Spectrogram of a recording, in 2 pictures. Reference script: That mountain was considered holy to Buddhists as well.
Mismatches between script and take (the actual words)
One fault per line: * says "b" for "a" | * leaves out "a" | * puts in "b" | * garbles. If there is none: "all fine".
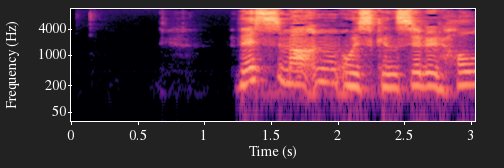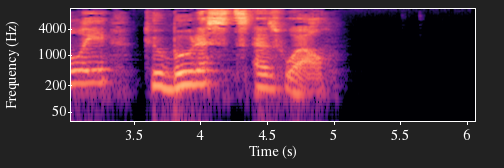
* says "This" for "That"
